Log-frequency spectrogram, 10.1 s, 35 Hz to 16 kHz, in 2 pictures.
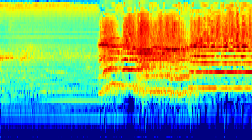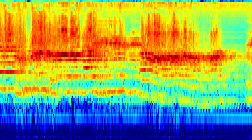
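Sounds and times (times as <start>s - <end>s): low steady hum: 0.0s - 10.0s
man chanting over loudspeakers: 2.0s - 10.0s.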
